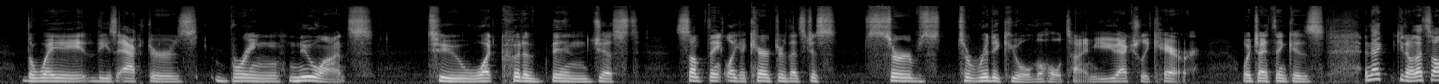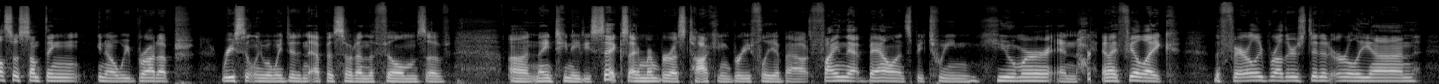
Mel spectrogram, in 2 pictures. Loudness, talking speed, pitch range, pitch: -20 LUFS, 170 wpm, 140-165 Hz, 150 Hz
